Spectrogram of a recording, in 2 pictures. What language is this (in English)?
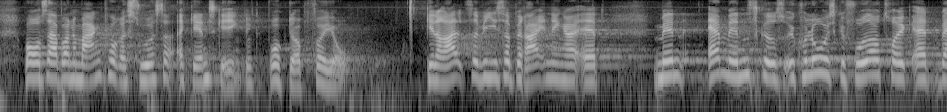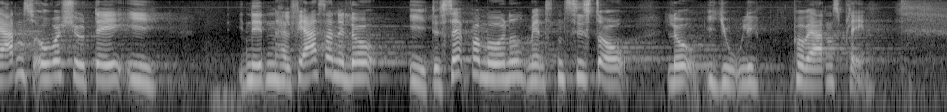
Danish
